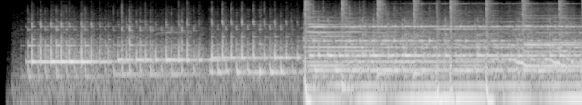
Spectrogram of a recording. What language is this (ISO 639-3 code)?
tha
